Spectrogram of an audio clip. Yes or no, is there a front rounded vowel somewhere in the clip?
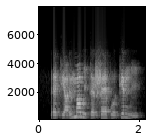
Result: yes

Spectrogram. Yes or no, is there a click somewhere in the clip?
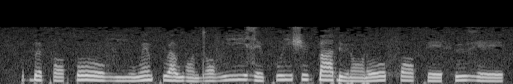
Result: no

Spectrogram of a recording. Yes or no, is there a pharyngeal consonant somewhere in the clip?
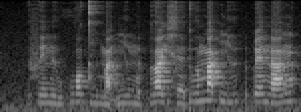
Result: no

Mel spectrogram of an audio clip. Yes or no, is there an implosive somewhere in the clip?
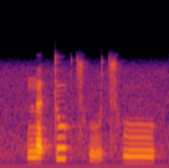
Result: no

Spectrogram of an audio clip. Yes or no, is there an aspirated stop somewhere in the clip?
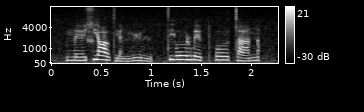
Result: yes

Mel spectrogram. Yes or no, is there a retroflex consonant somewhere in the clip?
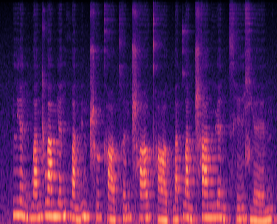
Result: yes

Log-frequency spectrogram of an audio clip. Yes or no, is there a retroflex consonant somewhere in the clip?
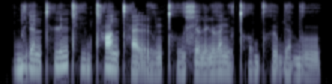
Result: yes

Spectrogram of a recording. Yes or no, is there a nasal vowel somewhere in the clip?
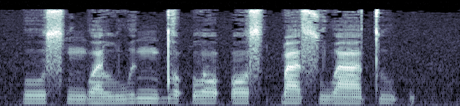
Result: no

